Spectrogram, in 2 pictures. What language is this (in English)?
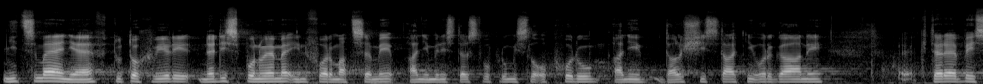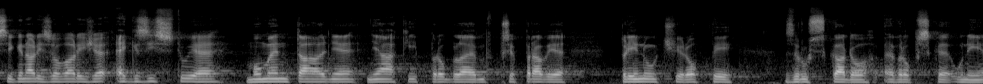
Czech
